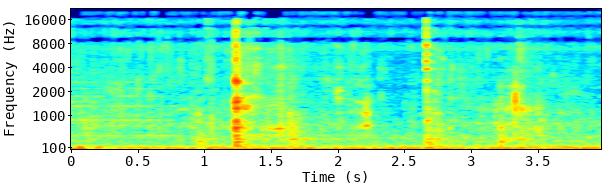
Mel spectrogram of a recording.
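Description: Yogurt being stirred into cooked mutton in a pan, soft sizzling and scraping under a low background, with a few sharp clinks of a spoon against the pan.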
